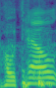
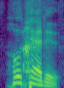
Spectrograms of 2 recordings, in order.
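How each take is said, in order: First: It is said with an English pronunciation. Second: It is said with a Japanese pronunciation.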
